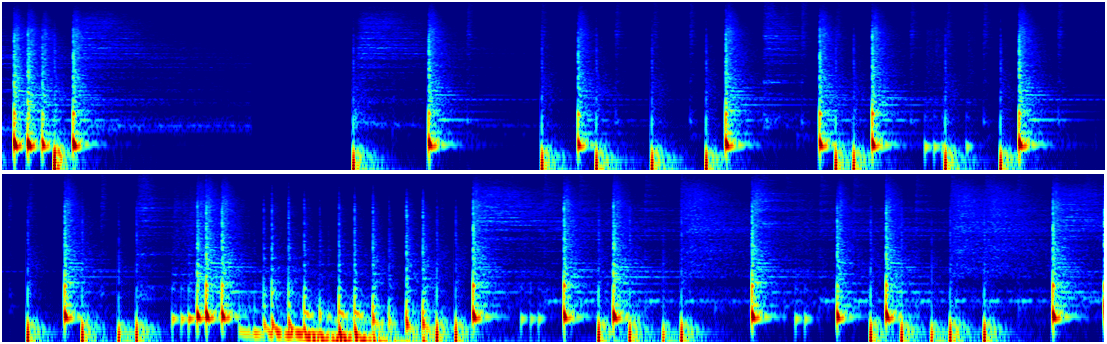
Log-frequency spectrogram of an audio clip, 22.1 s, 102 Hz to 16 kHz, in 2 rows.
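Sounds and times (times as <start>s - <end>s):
drum kit groove: 0.0s - 1.6s, 3.5s - 22.0s
tom fill: 14.3s - 22.0s
crash cymbal: 15.8s - 22.0s.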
